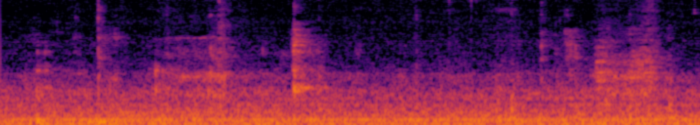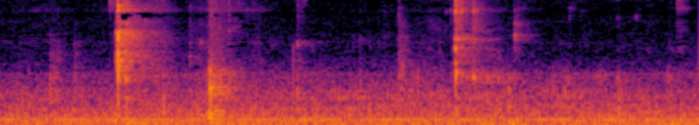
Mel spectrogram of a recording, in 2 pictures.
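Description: A person chewing food close to the microphone, faint, with a few short wet mouth clicks, the sharpest about four seconds in and again near six seconds.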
